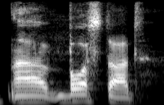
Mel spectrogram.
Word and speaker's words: Båstad: And Stockholm or Bast, is that how you say it? – Båstad.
